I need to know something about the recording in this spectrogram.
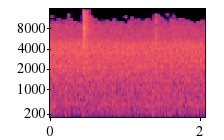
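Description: Steady rushing air noise, like a fan or blower running, with a few short, soft low thumps scattered through it.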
